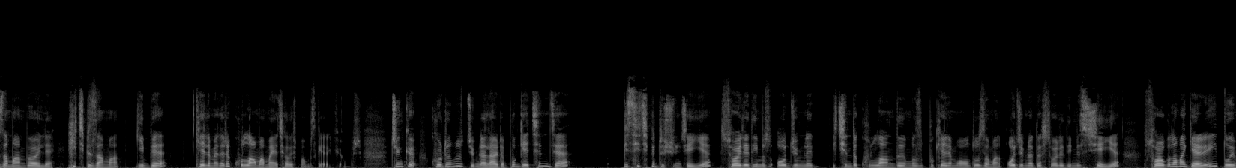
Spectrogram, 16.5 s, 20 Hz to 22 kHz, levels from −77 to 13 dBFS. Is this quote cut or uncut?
cut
